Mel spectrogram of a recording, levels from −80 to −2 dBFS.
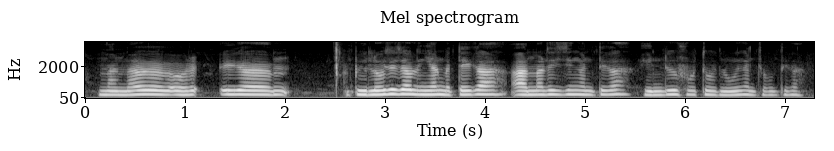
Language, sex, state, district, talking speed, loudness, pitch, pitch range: Wancho, female, Arunachal Pradesh, Longding, 115 wpm, -15 LUFS, 205 Hz, 195-215 Hz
